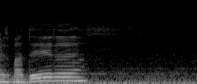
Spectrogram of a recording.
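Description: A young man talks briefly and casually into a close microphone.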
